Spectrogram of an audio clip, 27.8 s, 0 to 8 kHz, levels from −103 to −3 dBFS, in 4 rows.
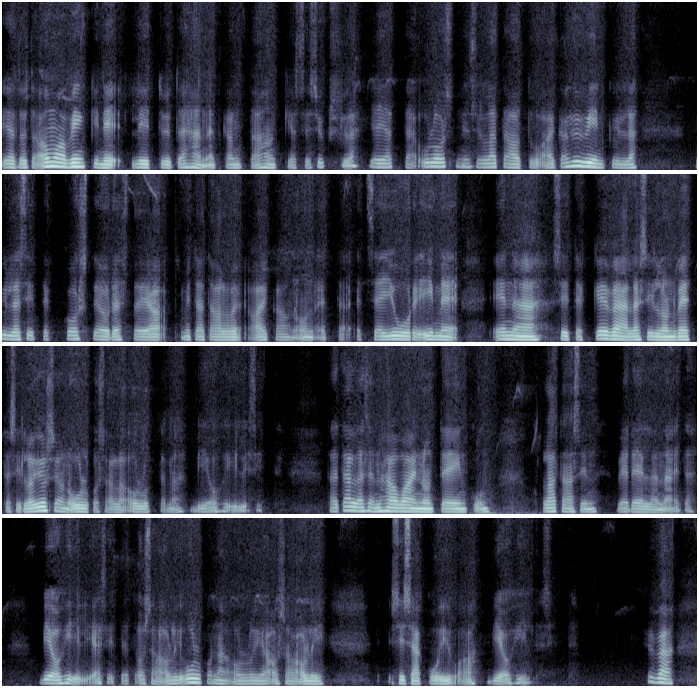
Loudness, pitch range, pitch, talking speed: -30 LUFS, 140-165 Hz, 150 Hz, 145 wpm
